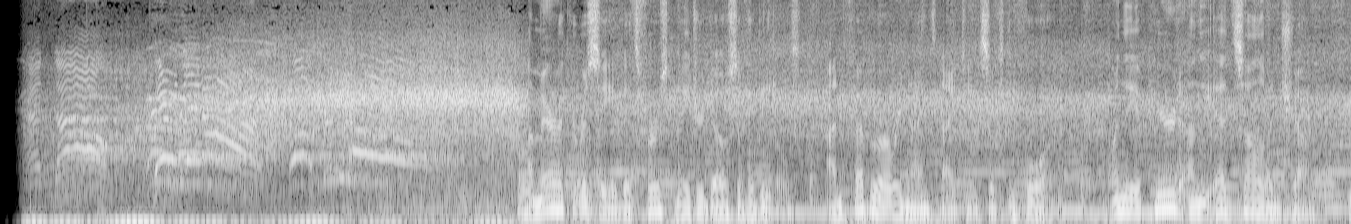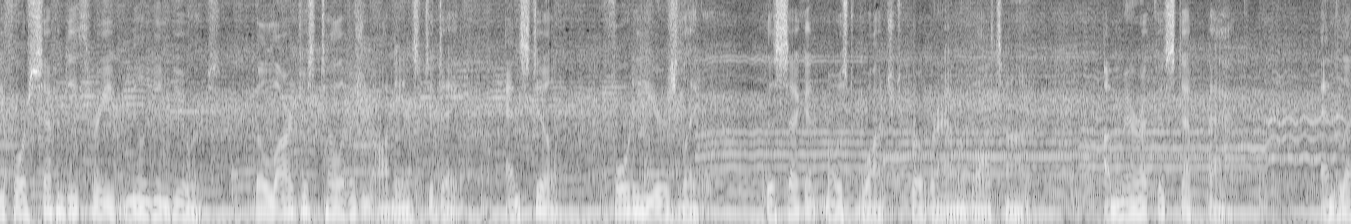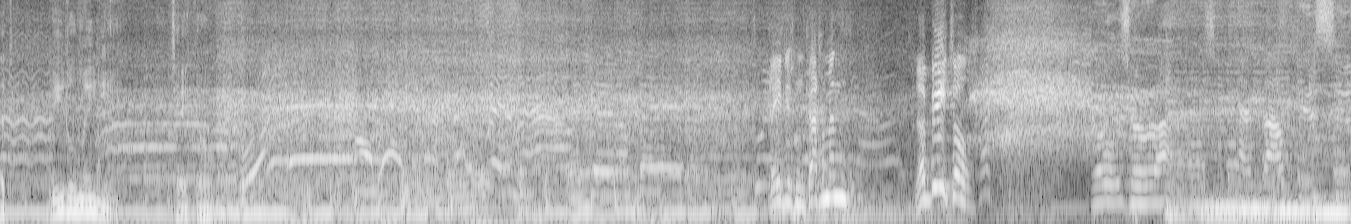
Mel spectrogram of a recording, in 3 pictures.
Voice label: Narration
